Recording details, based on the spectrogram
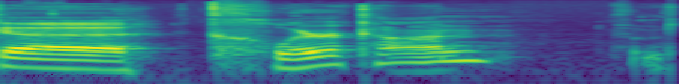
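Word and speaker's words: clurichaun: Oh, actually, there's pronunciation there. Clericon.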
